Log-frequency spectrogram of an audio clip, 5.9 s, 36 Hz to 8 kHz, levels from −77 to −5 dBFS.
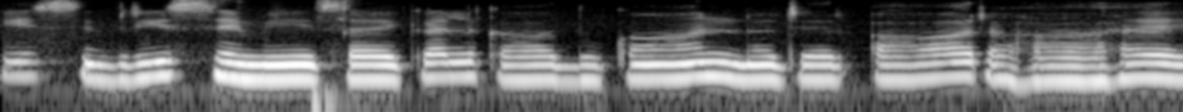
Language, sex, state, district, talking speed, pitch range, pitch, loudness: Hindi, female, Jharkhand, Ranchi, 100 wpm, 175-195 Hz, 180 Hz, -14 LUFS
